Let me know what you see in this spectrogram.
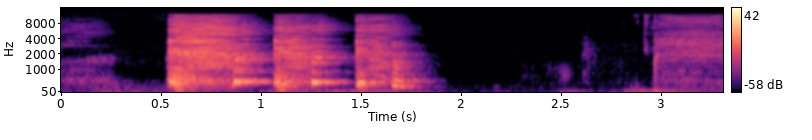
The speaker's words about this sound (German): Ich muss erstmal husten.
